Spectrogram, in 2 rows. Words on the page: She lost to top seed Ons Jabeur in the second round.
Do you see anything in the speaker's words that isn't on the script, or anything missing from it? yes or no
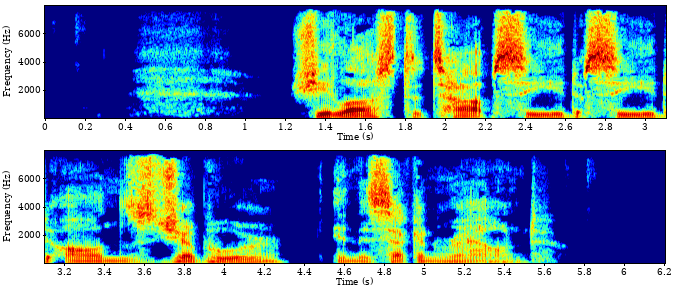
yes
